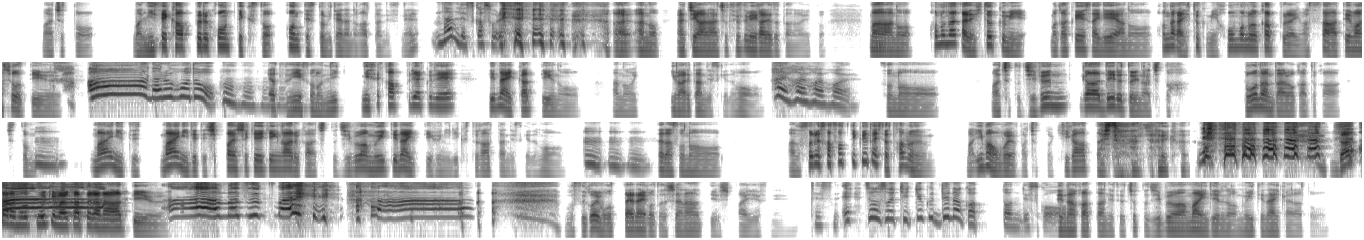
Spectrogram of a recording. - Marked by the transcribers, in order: laugh; joyful: "ああ、なるほど"; other noise; tapping; laughing while speaking: "気が合った人なんじゃないかなって"; laugh; joyful: "ああ、甘酸っぱい、ああ"; anticipating: "だったら乗っておけば良かったかなっていう"; laugh
- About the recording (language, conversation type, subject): Japanese, podcast, 直感と理屈、どちらを信じますか？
